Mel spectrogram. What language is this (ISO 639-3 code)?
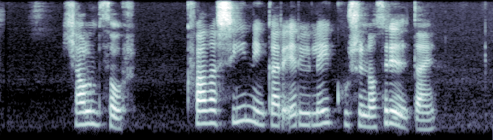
isl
